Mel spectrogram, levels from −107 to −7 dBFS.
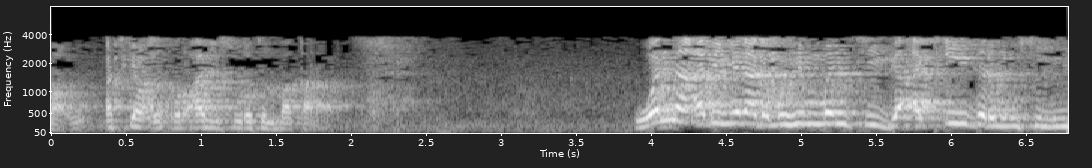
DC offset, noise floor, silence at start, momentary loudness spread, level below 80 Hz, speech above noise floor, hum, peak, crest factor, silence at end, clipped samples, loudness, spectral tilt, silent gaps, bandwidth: under 0.1%; -51 dBFS; 0 s; 14 LU; -66 dBFS; 31 dB; none; -4 dBFS; 18 dB; 0 s; under 0.1%; -20 LUFS; -10 dB/octave; none; 4 kHz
